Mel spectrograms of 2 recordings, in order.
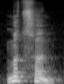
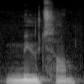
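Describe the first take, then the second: First: The first vowel is a short 'u' sound. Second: The first vowel is a long 'oo' sound. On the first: The speaker has always said it this way. "I've always called it a mutton" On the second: Other people say it this way. "other people pronounce it mouton"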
